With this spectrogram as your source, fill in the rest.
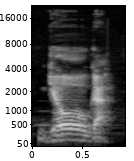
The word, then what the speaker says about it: yoga: lo cierto es que debería decirse el yoga lado en sánscrito siempre es un sonido largo entonces es yoga yoga yoga y el acento siempre acá en la primera sílaba en el caso de palabras con dos sílabas yoga yoga significa unión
